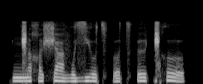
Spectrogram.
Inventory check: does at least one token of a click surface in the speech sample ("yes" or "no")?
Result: yes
